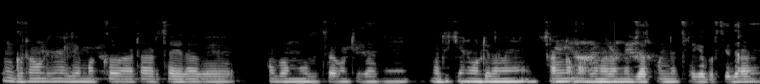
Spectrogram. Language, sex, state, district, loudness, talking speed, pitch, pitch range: Kannada, male, Karnataka, Bijapur, -23 LUFS, 140 wpm, 125 Hz, 125-130 Hz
